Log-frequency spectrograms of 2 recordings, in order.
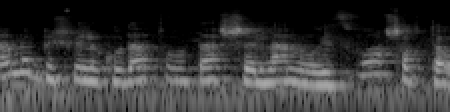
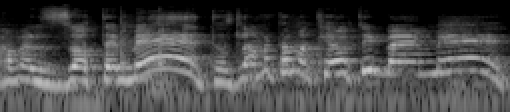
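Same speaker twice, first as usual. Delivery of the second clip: indignant protest; 9 semitones higher, 6 dB louder than usual. Retold or imitated. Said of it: "בגלל שאמרתי כך וכך".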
